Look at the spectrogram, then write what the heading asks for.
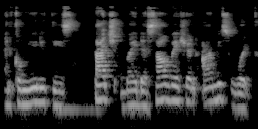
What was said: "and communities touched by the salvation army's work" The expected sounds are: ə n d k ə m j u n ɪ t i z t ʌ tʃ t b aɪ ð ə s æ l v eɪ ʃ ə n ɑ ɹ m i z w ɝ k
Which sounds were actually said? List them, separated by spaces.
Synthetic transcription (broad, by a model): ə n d k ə m j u n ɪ t i s t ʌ tʃ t b aɪ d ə s æ l v eɪ ʃ ə n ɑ ɹ m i s w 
